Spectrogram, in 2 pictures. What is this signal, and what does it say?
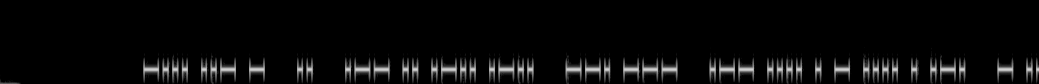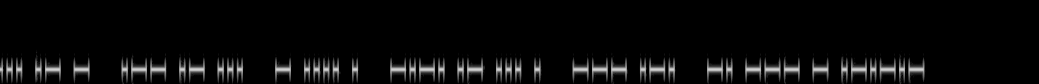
Morse code, heard as a keyed tone, about 25 wpm, 700 Hz. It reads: BUT I WILL GO WHETHER THAT WAS THE CASE OR NOT.
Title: Sentences from Top 1000 Words - Review Part 3 - 25wpm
